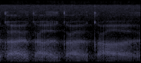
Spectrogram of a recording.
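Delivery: voiceless breathy go on the out-breath; airy, voiceless letting go; whispered release. Shown as a demonstration. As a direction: breathe the words out as you exhale. Exhaling all the breath.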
